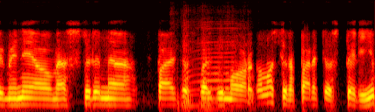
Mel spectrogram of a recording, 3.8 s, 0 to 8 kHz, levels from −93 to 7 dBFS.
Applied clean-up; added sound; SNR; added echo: neural mask model RNNoise.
